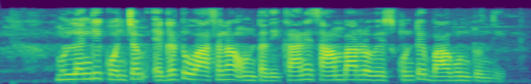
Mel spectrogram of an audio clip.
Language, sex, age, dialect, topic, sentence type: Telugu, female, 25-30, Telangana, agriculture, statement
